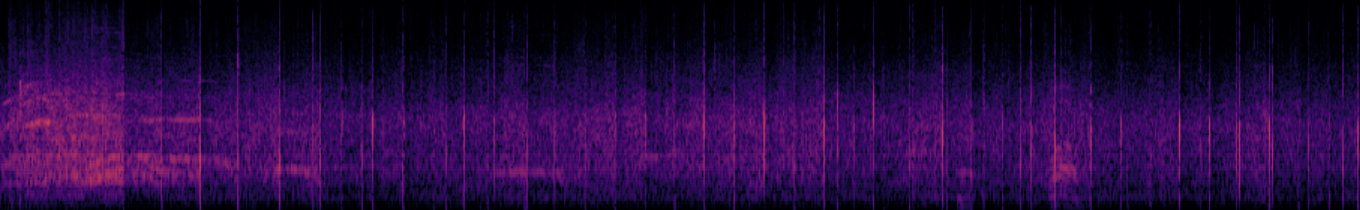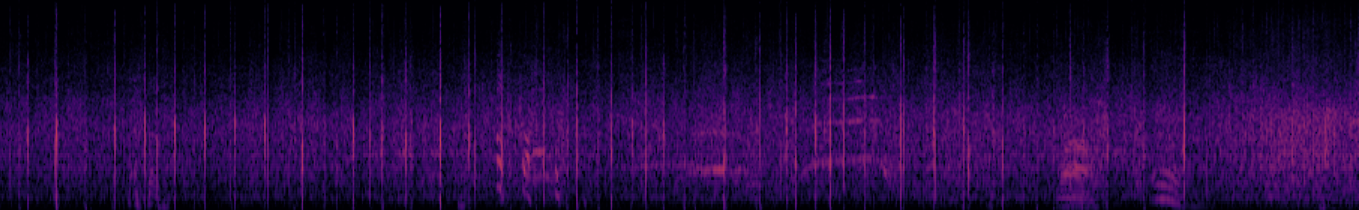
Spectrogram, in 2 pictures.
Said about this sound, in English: you'll get why the people that do know them are clapping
